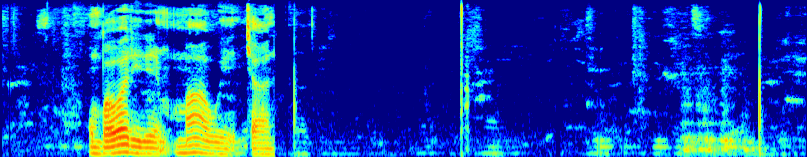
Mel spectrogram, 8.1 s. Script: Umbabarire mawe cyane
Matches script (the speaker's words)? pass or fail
pass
